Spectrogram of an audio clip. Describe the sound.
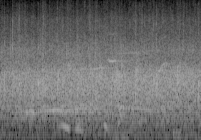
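Steady, dense applause from a live audience at a taping of Writers Radio Theater at the Oldenburg Entertainment Complex in Fort Mitchell, Kentucky, fills the whole stretch, a continuous crackle of many hands clapping at an even volume, with a few faint voices rising underneath.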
